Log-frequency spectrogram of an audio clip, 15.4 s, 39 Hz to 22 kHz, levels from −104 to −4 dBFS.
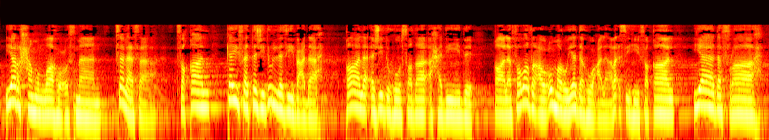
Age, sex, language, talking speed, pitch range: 50-69, male, Arabic, 85 wpm, 115-150 Hz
